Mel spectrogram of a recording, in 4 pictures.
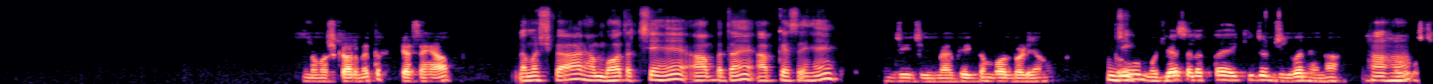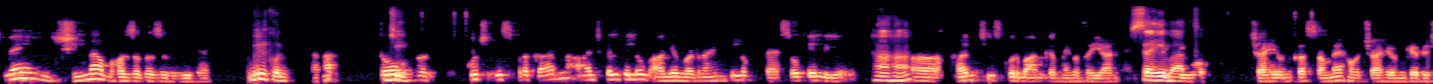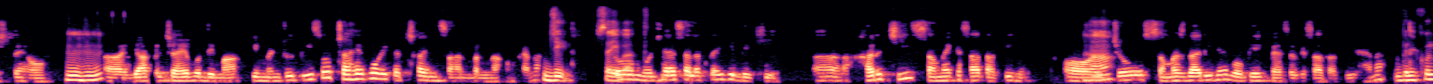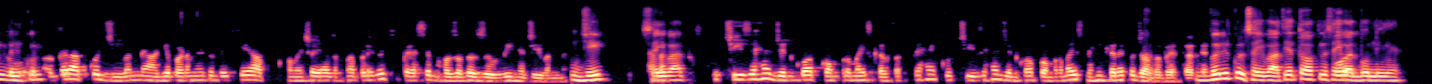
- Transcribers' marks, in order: mechanical hum; static; tapping; distorted speech; in English: "मेंटल पीस"; in English: "कॉम्प्रोमाइज़"; in English: "कॉम्प्रोमाइज़"
- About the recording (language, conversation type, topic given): Hindi, unstructured, पैसे के लिए आप कितना समझौता कर सकते हैं?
